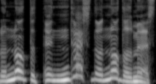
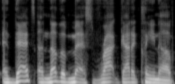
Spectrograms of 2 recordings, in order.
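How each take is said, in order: First: Kanan. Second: Said in the usual way. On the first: Shown as a demonstration. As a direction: read it through teeth that will not move. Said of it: "I can't do it like this". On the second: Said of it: "I can't read it like".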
